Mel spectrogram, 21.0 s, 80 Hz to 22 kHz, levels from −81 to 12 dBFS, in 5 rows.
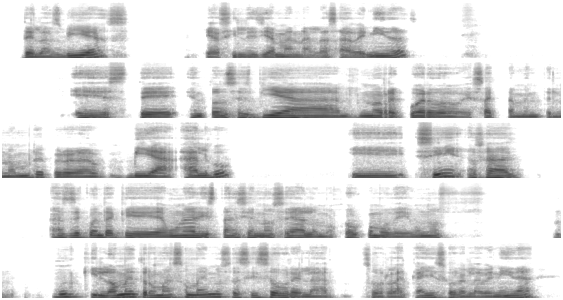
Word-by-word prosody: de 115 - +3
las 110 +1 -3
vías, 160 - +2 0.6
que 100 - -4
así 100 +5 -5
les 115 -1 -4
llaman 110 -3 -2
a - - -9
las 95 +2 -7
avenidas. 110 +5 -1 1.6
Este, 120 -2 +1
entonces, 130 -1 0
vía 130 -4 +4
no 125 +1 +2
recuerdo 120 -3 +1
exactamente 110 0 -4
el 105 - -5
nombre, 125 +9 0
pero 120 -5 0
era 110 -2 -1 0.2
vía 125 -2 +3
algo 130 +5 0 0.8
y 130 +3 0
sí, 210 +6 +3
o 135 - -2
sea, 135 -3 +2 0.7
haz 135 -2 -3
de 145 0 +1
cuenta 150 -1 +1
que 130 -4 +1
a - - 0
una 140 +3 +4
distancia, 130 +1 0
no 125 0 0
sé, 135 +2 -2
a 130 - +1
lo 120 - 0
mejor 115 +3 -4
como 130 -4 0
de 110 -1 -4
unos 125 +1 -2 1.2
1 190 +1 +1
kilómetro, 160 0 +4
más 145 +2 +1
o - - +4
menos, 180 +3 +1
así 140 0 -2
sobre 140 -5 +2
la 110 -1 -5 0.2
sobre 110 -2 -6
la 105 -1 -5
calle, 140 +5 -3
sobre 125 -6 -3
la 110 0 -5
avenida, 130 - -1
125 Hz, 155 wpm, -21 LUFS, 115-140 Hz, 1.6 s, vía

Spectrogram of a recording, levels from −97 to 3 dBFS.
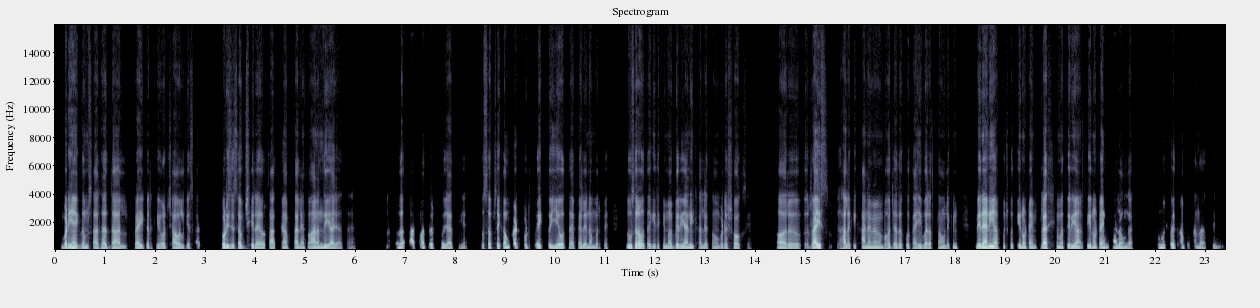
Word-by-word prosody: बढ़िया 105 +1 +7
एकदम 105 -1 -2
सादा 95 +1 -1
दाल 95 0 -1
फ़्राई 95 0 -1
करके 100 -2 -8
और 95 0 -2
चावल 95 +1 -1
के 95 -1 -9
साथ 100 - -18 0.5
थोड़ी-सी 115 0 +6
सब्ज़ी 105 +2 -2
रहे 110 -1 0
और 110 - -1
साथ 95 0 +1
में 105 - -2
आप 100 - -5
खा 100 - +3
लें, 125 +5 -3
तो 130 - -10
आनंद 105 -1 +1
ही 105 - +3
आ 95 -1 +2
जाता 90 -1 -10
है, - - -20 0.7
मतलब - - -3 0.2
आत्मा - - -2
तृप्त - - -4
हो 95 - 0
जाती 90 -1 -5
है। - - -12 0.3
तो - - -9
सबसे 120 +7 -1
कंफ़र्ट 125 -2 +1
फ़ूड 125 -1 -6
तो 120 - -6
एक 115 - -1
तो 115 - 0
ये 105 0 +2
होता 115 +1 +1
है 120 - -3
पहले 115 -1 -3
नंबर 115 0 -5
पे, 135 - -12 0.4
दूसरा 125 +4 +6
होता 145 0 +3
है 145 - -4
कि 135 - -4
देखिए 130 +2 -7
मैं 135 -2 -1
बिरयानी 95 0 +2
खा 95 -4 -10
लेता 90 0 -6
हूँ 90 - -7
बड़े 105 +2 -5
शौक 90 -4 -4
से। - - -31 0.5
और 95 0 +2 0.3
अ, - - -12
राइस 130 +7 +7 0.3
हालाँकि 105 +4 -1
खाने 105 -1 -2
में 115 +1 0
मैं 115 0 -2
बहुत 105 0 -3
ज़्यादा 105 -1 -3
कोताही 100 0 -5
बरतता 100 +2 -4
हूँ, 140 +4 -2
लेकिन 125 -2 -6 0.4
बिरयानी 120 +5 +10
आप 135 -1 +3
मुझको 135 +2 -7
तीनों 125 +1 0
टाइम 130 -1 -3
खिला 110 -3 +6
दीजिए, 120 +6 -5
मैं 130 - 0
तिरियाँ 105 -2 +3
तीनों 115 0 +1
टाइम 115 -1 +1
खा 90 - -3
लूँगा, 90 0 -3 0.6
वो - - -1
मुझको 105 +3 -2
इतना 110 -2 -3
पसंद 95 -1 -11
आती 90 +2 -11
है। - - -18
105 Hz, 230 wpm, -24 LUFS, 95-120 Hz, 0.7 s, बिरयानी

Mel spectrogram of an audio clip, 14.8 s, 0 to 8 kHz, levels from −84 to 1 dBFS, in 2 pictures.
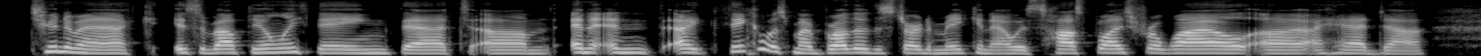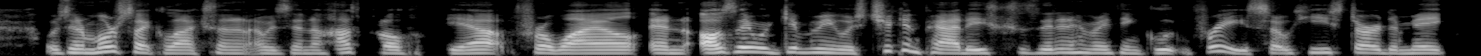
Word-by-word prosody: Tuna 260 -2 +1
Mac 180 -4 0
is 195 0 -1
about 195 0 +2
the 200 - -1
only 220 +3 0
thing 185 -4 -3
that, 170 -2 +1
um 170 -1 0
and 220 -1 +5
and 200 -1 -1
I 205 - +5
think 265 +8 -4
it - - +3
was 255 - 0
my 190 -2 +1
brother 195 +3 +3
that 180 - -6
started 185 0 -1
making 180 +1 -4
it. - - -1
I - - -1
was 165 -2 -3
hospitalized 195 +1 +1
for 205 - -2
a - - -2
while, 185 -1 +4
uh, 170 -1 +1
I - - -3
had, 170 -2 -3
uh 155 -1 -2
I - - -26
was 180 +2 -4
in - - +4
a - - -1
motorcycle 205 -5 +1
accident, 170 +1 -4
I - - -5
was 165 0 -6
in 170 -1 -5
a - - -5
hospital 185 -3 -2
Yeah, 175 +1 +3
for 195 - -3
a 185 - +3
while, 175 0 +4
and 180 -2 0
all 195 +3 +9
they 245 - +6
were 230 - +3
giving 210 +2 -4
me 200 -2 0
was 170 -2 -2
chicken 285 -3 -3
patties 180 -3 +2
'cause 190 - -13
they 185 - -1
didn't 200 +2 -2
have 200 - -3
anything 180 -2 -4
gluten-free, 180 - -2
so 170 +2 -3
he 205 +3 -6
started 195 -2 -1
to - - -7
make 180 0 -2
185 Hz, 265 wpm, -23 LUFS, 175-200 Hz, -, all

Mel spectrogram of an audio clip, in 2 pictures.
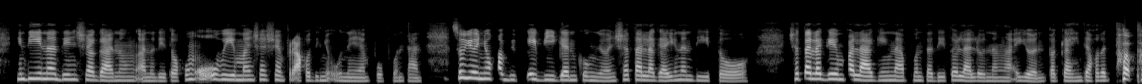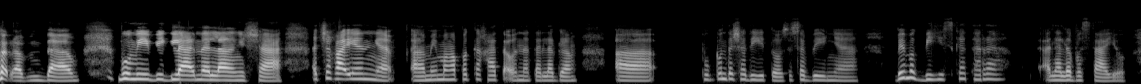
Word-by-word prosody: hindi 255 +2 +1
na 255 - +5
din 230 -1 -3
siya 210 -2 0
gaanong 180 -1 -1
ano 165 - -4
dito, 165 +1 -5
kung 235 +1 -3
uuwi 225 -2 0
man 210 0 -2
siya 220 -1 -5
siyempre 205 -3 -4
ako 185 - +2
din 185 0 -9
'yong - - -10
una 165 - -7
niyang 160 +1 -8
pupuntahan. 155 0 -10 0.3
So 305 - +2
'yon 295 -2 +5
'yong 255 - -2
kabi 215 -6 -2
kaibigan 205 -3 0
kong 190 -3 -7
'yon 165 0 -6
siya 220 +4 -4
talaga 195 -4 0
'yong 210 +2 -4
nandito, 160 -6 -6 0.4
siya 255 - -2
talaga 255 -2 +5
'yong 240 -2 +2
palaging 195 -3 +2
napunta 180 -1 -5
dito 175 +3 -5
lalo 170 -2 -1
na 160 -1 -8
nga 155 - -6
iyon 155 -3 -4
'pagka 170 0 -4
hindi 170 +3 -7
ako 180 +1 -3
nagpaparamdam, 180 -5 +3 0.4
bumibigla 235 -4 +8
na 215 - +7
lang 200 -2 +6
siya 170 -3 +3 0.3
at - - -3
saka 260 -4 +6
'yon 245 -2 +2
nga 185 -2 +2
ah, 190 0 -1
may 210 +3 -4
mga 225 0 0
pagkakataon 210 -4 -5
na 190 -1 -7
talagang 185 0 -4 0.4
ah, 180 -2 +1 0.5
pupunta 255 +3 -5
siya 235 - -5
dito, 205 -4 -6
sasabihin 195 -1 -8
niya, 175 - -9 0.5
"Be, 275 - 0
magbihis 230 -6 -4
ka 265 -1 -10
tara, 235 0 -9 0.4
ah, - - -7
lalabas 195 -1 -3
tayo." 165 -2 -5
195 Hz, 185 wpm, -21 LUFS, 180-230 Hz, 0.5 s, bumibigla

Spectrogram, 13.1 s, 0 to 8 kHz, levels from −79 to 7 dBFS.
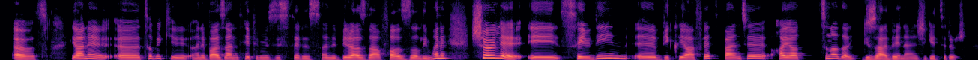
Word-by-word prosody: Evet, 175 -2 +1 0.3
yani, 225 -2 +4
eee, 210 0 +1
tabii 250 +1 -4
ki, 190 -8 -5
hani, 195 -3 -5
bazen 195 +1 +2
hepimiz 200 -5 -6
isteriz. 175 -2 -6
Hani, 175 -3 -6
biraz 200 -3 +3
daha 185 -1 +2
fazla 180 -2 0
alayım. 160 +3 -5
Hani, 275 +1 +2 0.3
şöyle, 335 - +6
eee, 210 -3 +1
sevdiğin, 250 +5 0
eee, 215 -4 -1
bir 205 - -3
kıyafet 215 +4 -1
bence 250 +5 0
hayatına 220 +3 +1
da 195 - 0 0.2
güzel 165 -4 +1
bir 155 - +1
enerji 145 -1 -8
getirir. 150 -2 -9
205 Hz, 130 wpm, -23 LUFS, 180-225 Hz, 0.3 s, şöyle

